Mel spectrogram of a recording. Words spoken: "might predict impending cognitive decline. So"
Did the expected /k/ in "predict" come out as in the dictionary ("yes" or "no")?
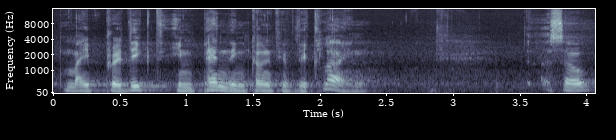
yes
